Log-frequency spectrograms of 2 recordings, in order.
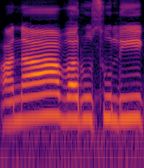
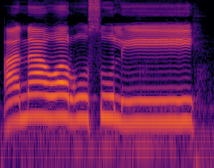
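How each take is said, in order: First: The vowel at the end of ana is stretched long. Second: The vowel at the end of ana is kept short. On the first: The speaker calls it wrong. "कहना गलत है" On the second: The speaker calls it right. "अना को नहीं खींचेंगे"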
